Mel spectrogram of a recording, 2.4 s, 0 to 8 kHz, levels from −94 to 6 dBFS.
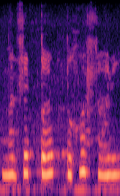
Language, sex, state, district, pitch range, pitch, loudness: Hindi, female, Madhya Pradesh, Bhopal, 225-245 Hz, 230 Hz, -17 LUFS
